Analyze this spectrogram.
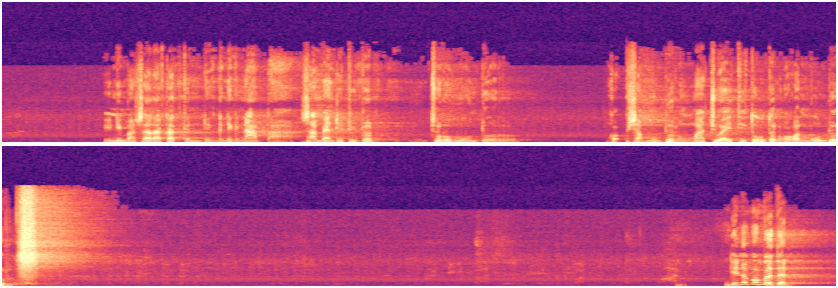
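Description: A middle-aged man speaks through a microphone and loudspeakers, calmly and with pauses.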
